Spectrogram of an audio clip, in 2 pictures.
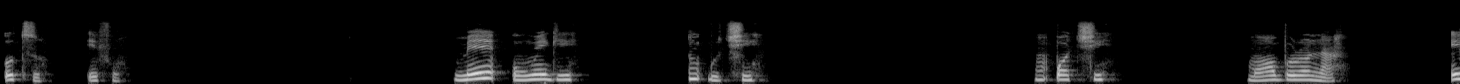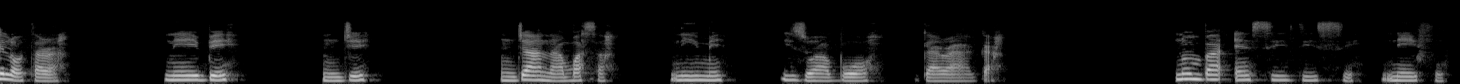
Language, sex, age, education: Igbo, female, 15-29, tertiary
